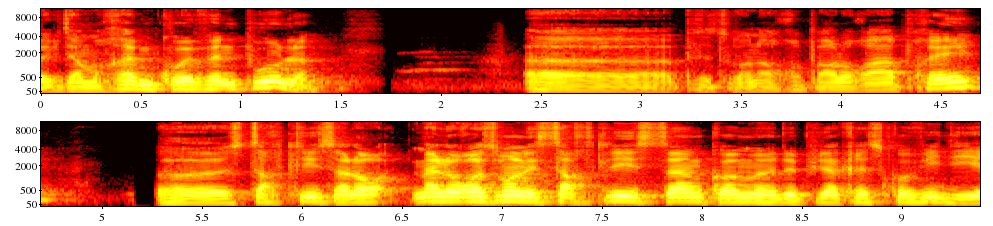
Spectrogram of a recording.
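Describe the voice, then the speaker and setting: A man's voice: medium pitch, mellow. A man co-hosting a cycling podcast, talking casually with many hesitations and restarts.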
